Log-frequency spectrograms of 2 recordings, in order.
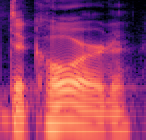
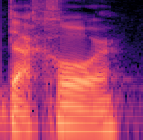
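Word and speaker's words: Daccord: I think it's just Decord, but I pronounce it D'accord, which means okay in French.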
